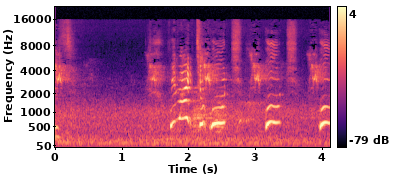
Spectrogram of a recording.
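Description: A woman's voice, high-pitched and in short phrases, starting about two seconds in after a near-silent pause.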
